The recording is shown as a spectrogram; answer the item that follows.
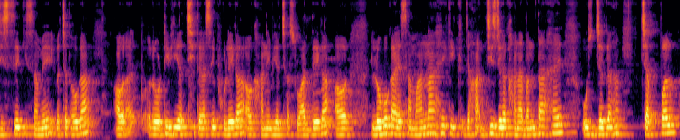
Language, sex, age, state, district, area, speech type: Hindi, male, 18-30, Uttar Pradesh, Bhadohi, rural, spontaneous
